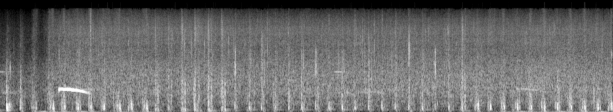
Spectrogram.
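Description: Rain pattering steadily in a video game, with dense, evenly repeating droplet ticks throughout at a moderate, fairly faint level. A brief whistle-like tone appears early on, and there is no talking.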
